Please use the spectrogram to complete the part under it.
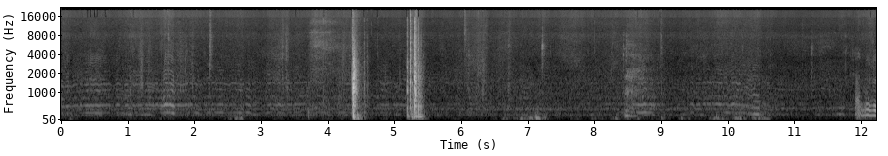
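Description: Honeybees buzz faintly around a beehive with weak flight activity. The soft, sparse insect hum is broken by two sharp, loud knocks close by.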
